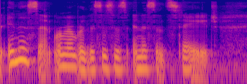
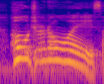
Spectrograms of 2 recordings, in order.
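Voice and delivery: loud, higher convict's cry; terrible voice crying out; 7 semitones higher, 7 dB louder, slower than usual. Retold or imitated. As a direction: bark it out like a scary convict. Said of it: "Cried a terrible voice".

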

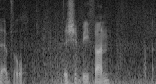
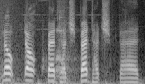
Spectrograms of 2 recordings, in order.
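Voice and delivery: mock panic; 8 semitones higher, 8 dB louder than usual. Real, not acted. Fending off a monster.

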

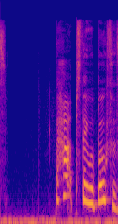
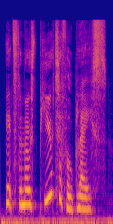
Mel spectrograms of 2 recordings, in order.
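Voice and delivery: higher-pitched, earnest protest; 4 semitones higher, 3 dB louder than usual. A narrator's reading. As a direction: protest in defence of the place. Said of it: "protested Mary".

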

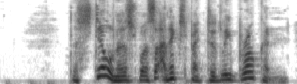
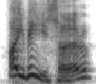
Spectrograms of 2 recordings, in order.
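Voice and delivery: high, louder country constable; rustic constable; 8 semitones higher, 6 dB louder than usual. A narrator's reading. Village constable answers the officer, rustic and eager.

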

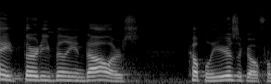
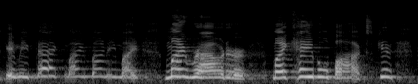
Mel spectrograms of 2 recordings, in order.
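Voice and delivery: much higher, slow whiny plea; hammed-up whimpering plea; mock begging; 9 semitones higher, slower than usual. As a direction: plead like a helpless customer. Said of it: "That's what it's like when we call".

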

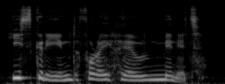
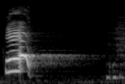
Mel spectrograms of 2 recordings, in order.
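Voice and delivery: sudden high yelp of fright; startled shriek; 20 dB louder than usual. Real, not acted. Host startled by the realistic doll, with a shriek. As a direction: jump at the scary doll.

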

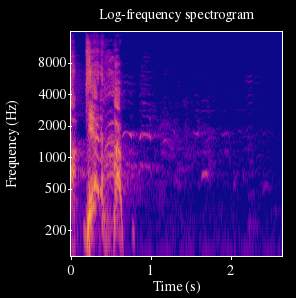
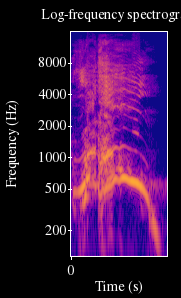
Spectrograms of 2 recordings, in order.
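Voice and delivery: high shout to run home; urgent yell; 11 semitones higher than usual. Retold or imitated. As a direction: yell across the field, pitch way up. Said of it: "I'm like".

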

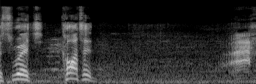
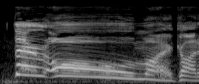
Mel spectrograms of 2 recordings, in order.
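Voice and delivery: high, very slow drawn-out cry; excited cry; 8 semitones higher, much slower than usual. Real, not acted. Gamer seeing a big chance, excited cry. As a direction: let it ring out, thrilled.

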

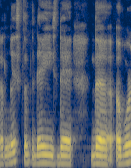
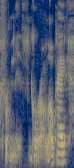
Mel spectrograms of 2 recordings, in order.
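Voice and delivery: breathy whispered aside; 10 semitones lower, 7 dB quieter than usual. Real, not acted. Telling viewers about her fear, whispered aside. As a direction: drop to a whisper, confiding.

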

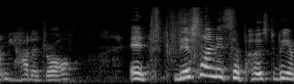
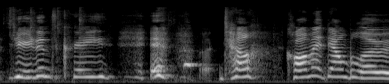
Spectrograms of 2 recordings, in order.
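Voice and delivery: laughing; 6 semitones higher, 5 dB louder than usual. Real, not acted. Laughing at friend.

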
